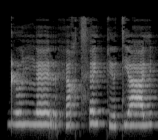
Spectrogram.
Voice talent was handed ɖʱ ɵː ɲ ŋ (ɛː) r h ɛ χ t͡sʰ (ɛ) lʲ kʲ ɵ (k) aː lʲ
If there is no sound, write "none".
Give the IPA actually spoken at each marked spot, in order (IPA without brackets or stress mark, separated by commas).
ɛː, ɛ, tʲ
